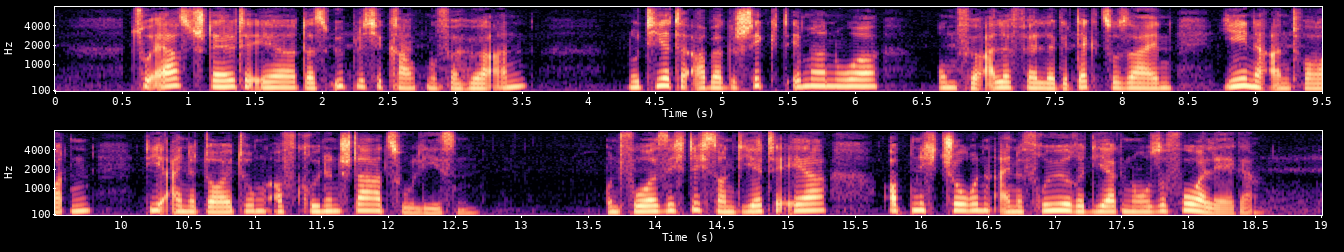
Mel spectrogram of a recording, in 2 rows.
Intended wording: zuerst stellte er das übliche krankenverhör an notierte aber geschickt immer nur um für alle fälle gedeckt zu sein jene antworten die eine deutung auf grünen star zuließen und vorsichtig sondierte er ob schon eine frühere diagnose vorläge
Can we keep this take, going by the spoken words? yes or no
no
